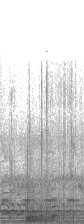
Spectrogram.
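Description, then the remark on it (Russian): A horse whinnies with a rising, wavering neigh while hooves clip-clop in an uneven rhythm, both clear with no one speaking; the horse has been hobbled and let out to graze at night in a dense forest. “Спутал коня, отпустил его пастись”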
